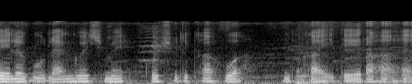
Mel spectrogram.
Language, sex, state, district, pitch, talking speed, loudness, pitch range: Hindi, male, Uttar Pradesh, Lucknow, 135 Hz, 145 wpm, -18 LUFS, 130-140 Hz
